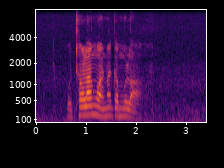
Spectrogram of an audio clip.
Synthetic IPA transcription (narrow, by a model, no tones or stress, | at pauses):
ɦʊtʰɔlaŋwanakʼamʊlaːɦɔ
